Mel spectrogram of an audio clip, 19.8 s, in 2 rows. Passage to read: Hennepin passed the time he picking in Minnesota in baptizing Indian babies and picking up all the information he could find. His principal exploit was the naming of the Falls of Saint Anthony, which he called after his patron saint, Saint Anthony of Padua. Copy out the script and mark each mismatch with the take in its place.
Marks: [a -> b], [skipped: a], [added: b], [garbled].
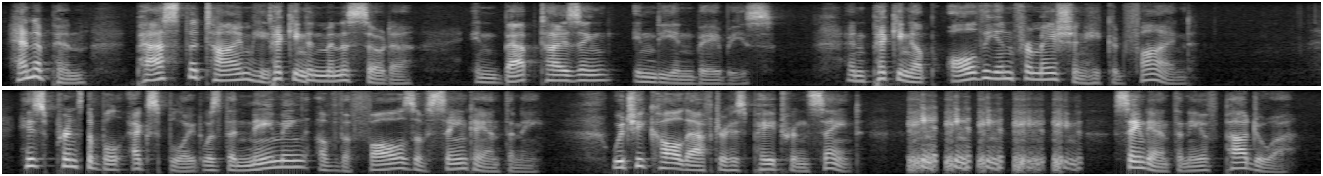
Hennepin passed the time he picking in Minnesota in baptizing Indian babies and picking up all the information he could find. His principal exploit was the naming of the Falls of Saint Anthony, which he called after his patron saint, Saint Anthony of Padua.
